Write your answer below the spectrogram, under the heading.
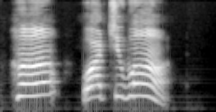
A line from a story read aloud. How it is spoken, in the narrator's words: some children today who would have hollered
